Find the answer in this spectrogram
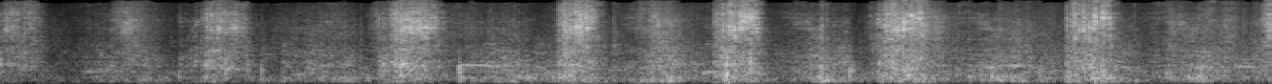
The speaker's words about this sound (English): It's early in the morning, but the vocational training center at Berur village is bustling with people. Those sawing and planing planks are learning carpentry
